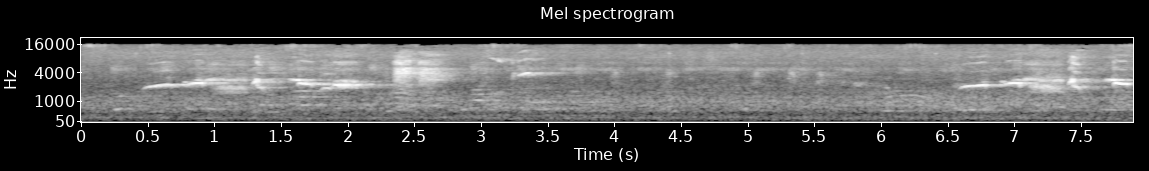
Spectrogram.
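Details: December 17 blackbird song from a bird that never repeats himself: fluty whistled phrases with scratchy high flourishes early on, a long pause, then another whistled phrase with squeaky endings, faint background rumble.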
